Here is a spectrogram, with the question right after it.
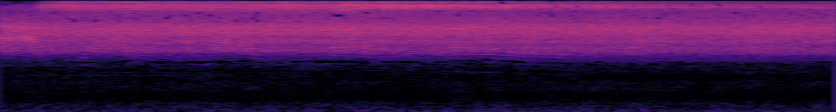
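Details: Steady high-pitched cicada drone recorded on a summer day in the bamboo forest of Yongsan Family Park, continuous and unvarying, with quiet low-frequency park background beneath.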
